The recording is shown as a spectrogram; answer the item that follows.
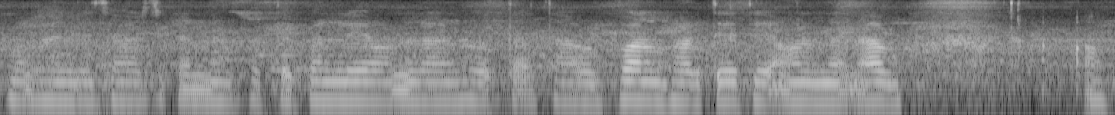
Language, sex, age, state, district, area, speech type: Hindi, female, 18-30, Bihar, Madhepura, rural, spontaneous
